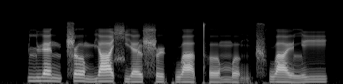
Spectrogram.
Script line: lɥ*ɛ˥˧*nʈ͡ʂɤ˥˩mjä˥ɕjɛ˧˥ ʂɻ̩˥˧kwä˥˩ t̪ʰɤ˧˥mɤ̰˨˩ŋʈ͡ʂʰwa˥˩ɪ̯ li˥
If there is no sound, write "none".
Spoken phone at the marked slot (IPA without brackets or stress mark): ɛ˥˧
